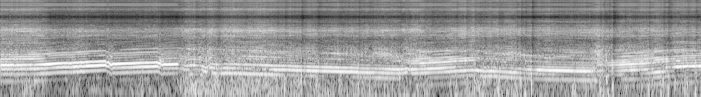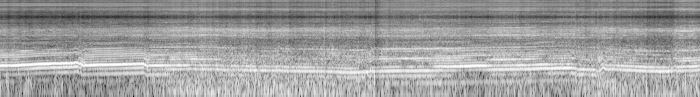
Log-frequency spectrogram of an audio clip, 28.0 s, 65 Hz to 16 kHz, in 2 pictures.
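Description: Aprilia RSV4's V4 engine heard onboard at speed. Its pitch climbs under throttle and drops sharply at each upshift, twice in the first few seconds and again a few times later, and it sags and picks up again through the bends. A steady rush of wind noise runs underneath.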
